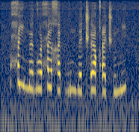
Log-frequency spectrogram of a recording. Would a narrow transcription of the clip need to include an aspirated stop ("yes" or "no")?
no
